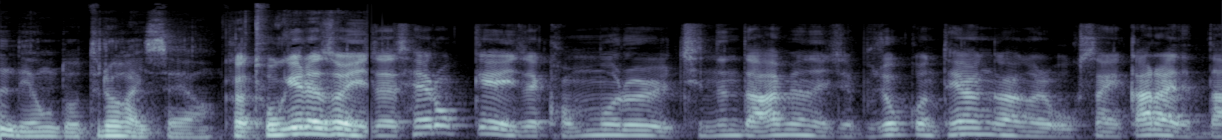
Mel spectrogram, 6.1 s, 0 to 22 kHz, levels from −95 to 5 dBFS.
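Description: At 1.84 s the speech drops out for 20 ms, then returns about 5 dB quieter, with nothing above 10.6 kHz and a new noise floor roughly 45 dB down. The input likely switched to a poorer device that held through to the end.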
